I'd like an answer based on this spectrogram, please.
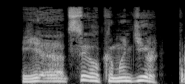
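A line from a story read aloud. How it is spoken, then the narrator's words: Hoarse, shaky voice. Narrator (Russian): прохрипел парень, дрожал, как в лихорадке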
